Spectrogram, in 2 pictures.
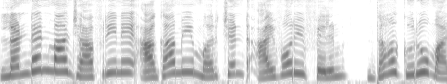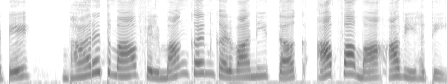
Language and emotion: Gujarati, neutral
